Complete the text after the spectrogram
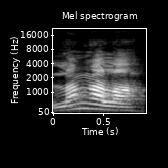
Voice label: lAngala7 at my house, Washo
